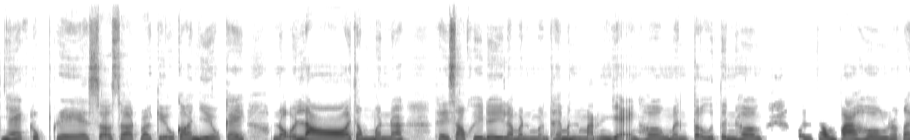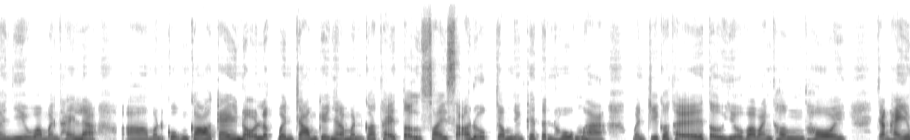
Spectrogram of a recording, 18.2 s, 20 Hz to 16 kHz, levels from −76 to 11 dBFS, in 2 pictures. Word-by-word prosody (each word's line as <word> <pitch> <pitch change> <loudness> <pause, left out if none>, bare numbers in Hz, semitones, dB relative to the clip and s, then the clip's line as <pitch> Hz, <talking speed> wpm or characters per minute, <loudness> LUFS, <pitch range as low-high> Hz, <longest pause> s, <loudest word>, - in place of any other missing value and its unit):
nhát, 280 +4 0
rụt 195 -1 -2
rè, 180 -3 -1
sợ 175 - -2
sệt 170 -3 -1
và, 180 -1 -2
kiểu, 175 - -4
có - - +1
nhiều 210 - +1
cái 270 +9 -2 0.3
nỗi - - 0
lo 235 -4 +8
ở 245 - +4
trong 255 -3 -1
mình 205 -4 -1
á, 260 +7 0 0.3
thì 190 -2 -2
sau 225 +5 +1
khi 230 0 -1
đi 220 0 +2
là 210 -2 0
mình 180 -2 -3
mình 175 - -7
thấy 255 +5 -4
mình 265 -8 +1
mạnh 190 +2 -2
dạn 200 0 -1
hơn, 220 0 -1
mình 185 -3 -3
tự 175 0 -1
tin 230 -1 0
hơn, 230 -2 +1 0.4
mình 185 - -2
xông 230 0 +4
pha 225 -1 +7
hơn 230 -1 +1
rất 325 +8 -4
là 210 -3 0
nhiều 185 -2 -2
và 175 -1 +1
mình 170 -1 -5
thấy 200 - -3
là, 245 -7 +1 0.2
ờ, 170 -1 -3
mình 170 0 -5
cũng 210 +6 -2
có 240 +3 +5
cái 295 -1 +1
nội 240 -7 +4
lực 175 -3 +2
bên 215 -1 0
trong, 215 -1 +2
kiểu 185 - -1
như 265 - 0
là, 250 - +1
mình 180 -4 -2
có 260 +2 -1
thể - - -2
tự - - 0
xoay 230 -4 -1
xở 220 +3 -1
được 240 - -1
trong 215 -1 -1
những 210 - -6
cái 290 +5 -4
tình - - -3
huống 205 - 0
mà - - +1 0.3
mình - - -6
chỉ - - -3
có 280 - 0
thể 310 -3 +1
tự - - +1
dựa - - 0
vào 180 -1 +2
bản 175 +6 -2
thân 215 -4 -1
thôi. 205 -2 +2 0.3
Chẳng - - 0
hạn 175 -4 +3
như 200 - +2
215 Hz, 265 wpm, -23 LUFS, 185-240 Hz, 0.4 s, lo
